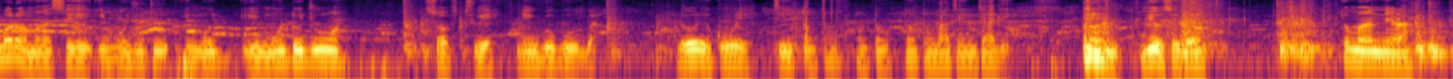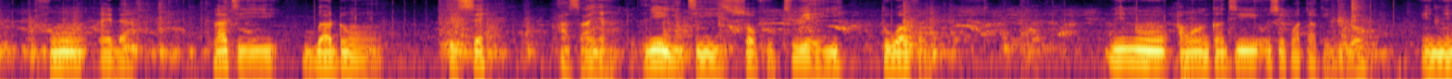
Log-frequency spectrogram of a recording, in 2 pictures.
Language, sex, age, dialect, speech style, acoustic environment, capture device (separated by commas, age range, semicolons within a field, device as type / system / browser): Yoruba, female, 25-34, Nigeria - Ibadan, happy; relaxed; focused, silence, mobile / Linux / Chrome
